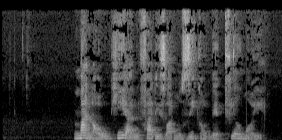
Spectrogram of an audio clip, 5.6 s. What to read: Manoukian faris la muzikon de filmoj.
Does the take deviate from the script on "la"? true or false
false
